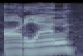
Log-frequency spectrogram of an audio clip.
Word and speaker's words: Arian: pronounce the surname correctly so I'll say the correct uh Persian way it is orian wow I'm gonna like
